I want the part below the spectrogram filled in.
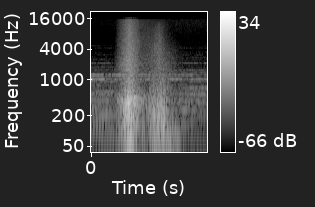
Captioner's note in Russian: Звук перехода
